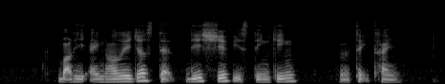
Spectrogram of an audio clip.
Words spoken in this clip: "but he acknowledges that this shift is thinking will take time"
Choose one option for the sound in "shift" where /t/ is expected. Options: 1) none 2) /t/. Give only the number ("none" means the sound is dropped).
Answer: 1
